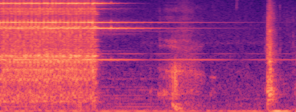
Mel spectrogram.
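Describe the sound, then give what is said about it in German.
A telephone bell rings loudly for about a second with a bright metallic trill, then stops, followed by a couple of faint handling sounds and a short click. “So war er zum Glück ganz allein, als das Telefon klingelte.”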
